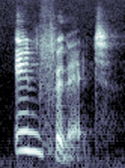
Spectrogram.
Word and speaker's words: infinite: time by the way the opposite of finite is infinite notice that change in how we pronounce it infinite something is infinite if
